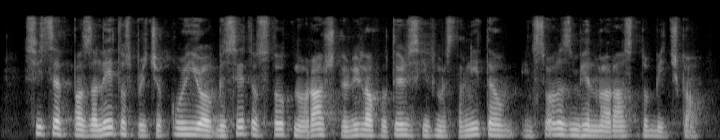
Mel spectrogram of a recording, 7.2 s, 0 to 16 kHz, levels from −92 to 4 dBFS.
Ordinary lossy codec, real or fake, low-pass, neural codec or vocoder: AAC, 64 kbps; fake; 9.9 kHz; autoencoder, 22.05 kHz, a latent of 192 numbers a frame, VITS, trained on one speaker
